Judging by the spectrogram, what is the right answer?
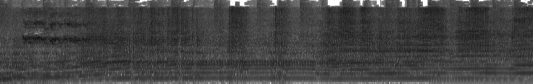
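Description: Car engine revving up over about a second and then held at high revs through a burnout, with tyre squeal and spinning-tyre noise underneath.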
